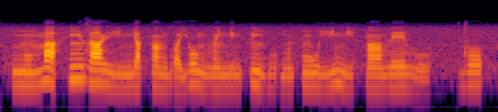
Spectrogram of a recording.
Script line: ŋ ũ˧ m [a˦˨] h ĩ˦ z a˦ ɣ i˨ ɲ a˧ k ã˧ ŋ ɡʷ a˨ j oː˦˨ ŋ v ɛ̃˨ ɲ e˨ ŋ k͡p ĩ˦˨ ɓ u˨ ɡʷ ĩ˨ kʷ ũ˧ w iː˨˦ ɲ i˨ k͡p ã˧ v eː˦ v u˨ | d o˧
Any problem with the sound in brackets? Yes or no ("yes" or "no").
no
